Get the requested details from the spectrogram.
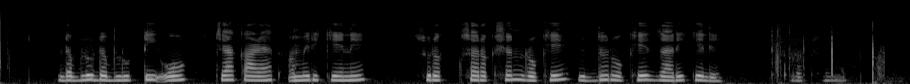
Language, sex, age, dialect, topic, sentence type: Marathi, female, 41-45, Varhadi, banking, statement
